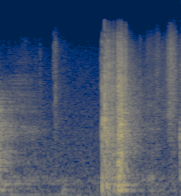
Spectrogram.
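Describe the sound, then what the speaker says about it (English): Tarot card deck being split and riffle-shuffled once, a quiet rustle followed by a brisk, close burst of card flutter. "let's split the deck and just shuffle once"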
